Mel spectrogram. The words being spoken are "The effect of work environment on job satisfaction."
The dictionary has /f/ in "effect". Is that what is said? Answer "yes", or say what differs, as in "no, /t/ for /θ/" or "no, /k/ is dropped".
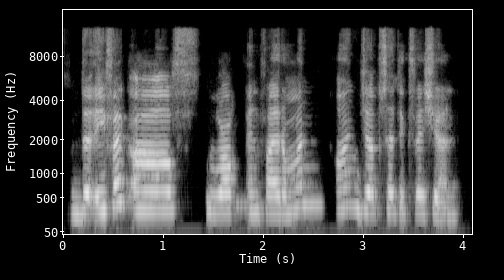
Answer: yes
